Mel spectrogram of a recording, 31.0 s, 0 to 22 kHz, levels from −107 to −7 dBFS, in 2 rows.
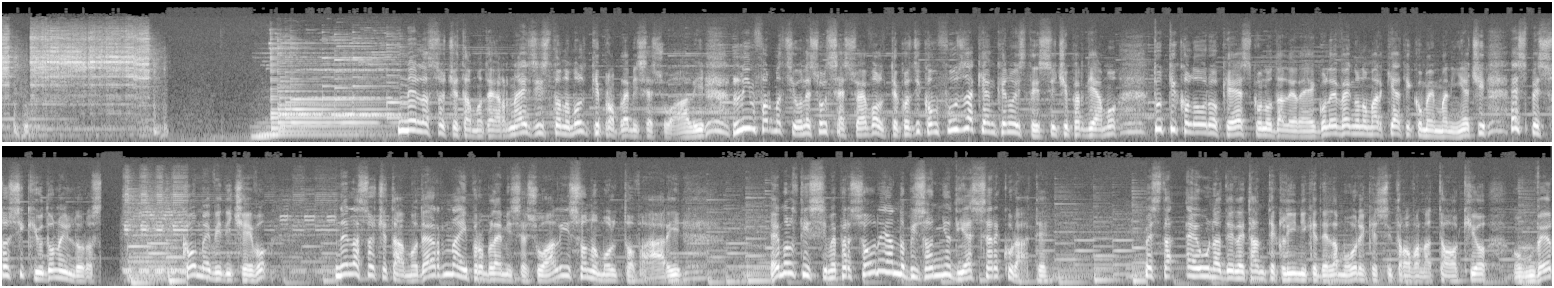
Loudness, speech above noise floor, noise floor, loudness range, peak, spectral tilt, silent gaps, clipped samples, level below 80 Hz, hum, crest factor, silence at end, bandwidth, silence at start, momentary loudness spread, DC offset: -13 LUFS; 26 dB; -39 dBFS; 1 LU; 0 dBFS; -4 dB/octave; none; under 0.1%; -44 dBFS; none; 12 dB; 0 s; 18 kHz; 0 s; 6 LU; under 0.1%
